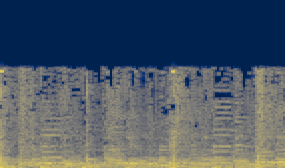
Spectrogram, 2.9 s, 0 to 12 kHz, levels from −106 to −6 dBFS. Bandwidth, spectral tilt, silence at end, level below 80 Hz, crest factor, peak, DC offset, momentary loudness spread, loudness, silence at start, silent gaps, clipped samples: 7.6 kHz; -4.5 dB/octave; 0 s; -30 dBFS; 20 dB; -4 dBFS; under 0.1%; 5 LU; -25 LUFS; 0 s; none; under 0.1%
